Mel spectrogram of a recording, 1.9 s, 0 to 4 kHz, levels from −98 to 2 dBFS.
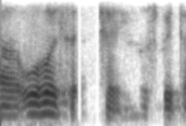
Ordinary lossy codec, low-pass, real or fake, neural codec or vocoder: Opus, 64 kbps; 3.6 kHz; real; none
